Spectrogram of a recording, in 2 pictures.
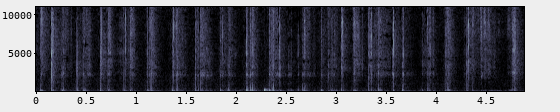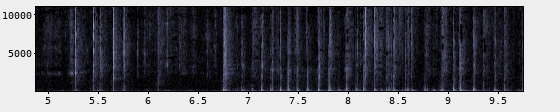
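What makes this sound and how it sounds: A thin clear plastic plate holding rainbow plastic sticky bookmarks is held in the hand and tapped very quickly with fingertips and nails. The result is a dense stream of short, dry plastic clicks and thumps with a low, hollow body. The tapping eases briefly in the middle, then returns louder and busier.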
